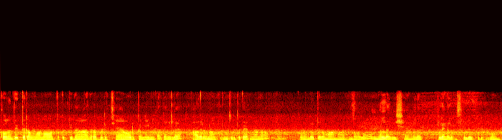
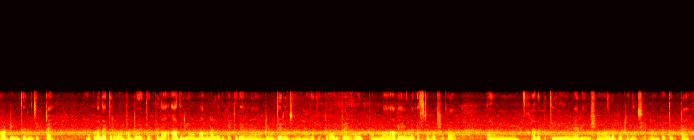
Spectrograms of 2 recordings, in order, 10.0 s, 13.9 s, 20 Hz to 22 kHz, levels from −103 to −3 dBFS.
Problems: constant background noise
